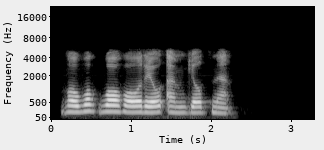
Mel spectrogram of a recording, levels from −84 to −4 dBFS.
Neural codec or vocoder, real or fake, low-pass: codec, 16 kHz, 0.5 kbps, FunCodec, trained on LibriTTS, 25 frames a second; fake; 5.4 kHz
